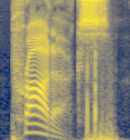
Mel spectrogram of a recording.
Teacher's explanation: So you notice how product is on the first syllable.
